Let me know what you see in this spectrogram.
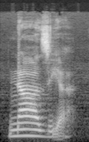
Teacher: it's really pronounced nausea with more of a Z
